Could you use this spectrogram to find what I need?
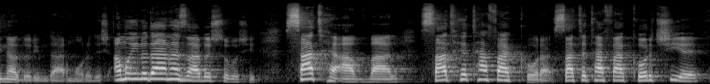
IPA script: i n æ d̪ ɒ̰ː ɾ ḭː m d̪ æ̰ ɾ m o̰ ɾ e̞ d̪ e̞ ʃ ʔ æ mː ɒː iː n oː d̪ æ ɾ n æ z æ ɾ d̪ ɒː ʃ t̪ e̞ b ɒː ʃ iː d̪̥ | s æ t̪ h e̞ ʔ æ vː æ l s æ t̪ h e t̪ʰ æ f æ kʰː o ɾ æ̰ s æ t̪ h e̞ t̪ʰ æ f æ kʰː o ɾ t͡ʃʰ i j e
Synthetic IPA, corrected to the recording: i n æ d̪ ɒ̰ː ɾ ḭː m d̪ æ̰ ɾ m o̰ ɾ e̞ d̪ e̞ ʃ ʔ æ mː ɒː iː n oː d̪ æ ɾ n æ z æ ɾ d̪ ɒː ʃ t̪ e̞ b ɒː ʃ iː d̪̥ | s æ t̪ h e̞ ʔ æ vː æ l s æ t̪ h e t̪ʰ æ f æ kʰː o ɾ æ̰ s æ t̪ h e̞ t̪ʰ æ f æ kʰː o ɾ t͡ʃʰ i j e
